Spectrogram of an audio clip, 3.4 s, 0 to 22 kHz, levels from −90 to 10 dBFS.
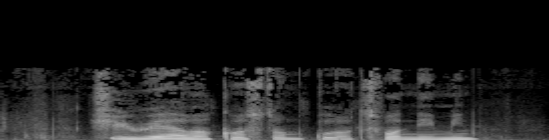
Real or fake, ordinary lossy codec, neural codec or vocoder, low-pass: fake; MP3, 48 kbps; vocoder, 44.1 kHz, 128 mel bands every 256 samples, BigVGAN v2; 19.8 kHz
